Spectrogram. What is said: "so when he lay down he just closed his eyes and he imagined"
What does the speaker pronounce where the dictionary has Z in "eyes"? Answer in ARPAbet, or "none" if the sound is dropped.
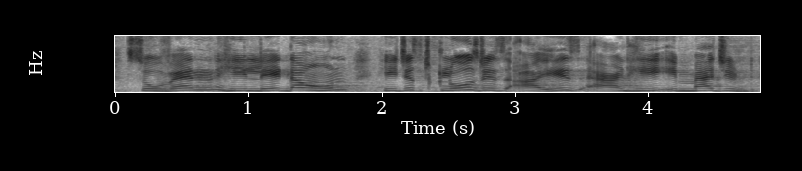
Z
